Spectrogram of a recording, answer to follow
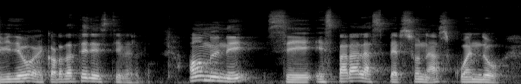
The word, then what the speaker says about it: emmener: Emmener, el número 1, amener, el número 2.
